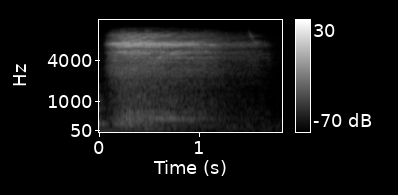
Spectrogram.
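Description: A long, airy inhale through the nose lasting over a second, taken as part of a relaxation breathing exercise, a steady hissing rush of breath that swells quickly and slowly fades out, with no talking.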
